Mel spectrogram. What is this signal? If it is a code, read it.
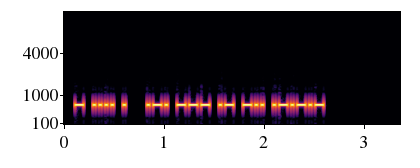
Morse code, heard as a keyed tone, about 40 wpm, 700 Hz. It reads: THE ROAD.
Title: Sentences from Top 1000 Words - Review Part 2 - 40wpm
